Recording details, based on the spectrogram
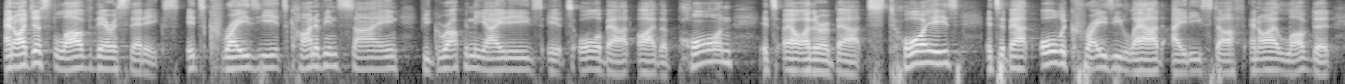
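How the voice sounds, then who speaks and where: A man's voice: medium pitch, lively intonation, moderate pace, few pauses, smooth. A man with an Australian accent and a lazy, laid-back drawl, giving an informal, rambling talk about his own work. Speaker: speaker presenting own brand work.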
